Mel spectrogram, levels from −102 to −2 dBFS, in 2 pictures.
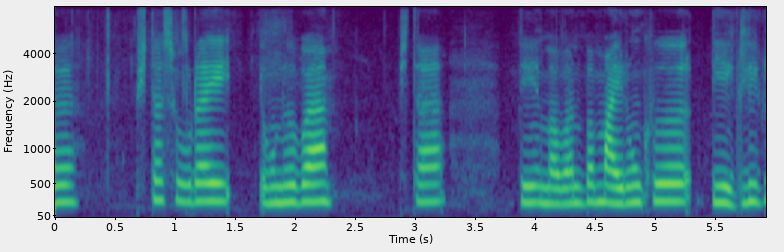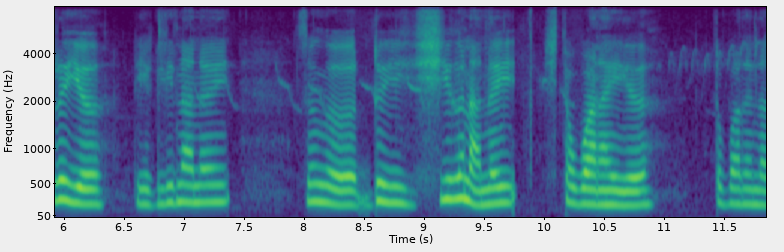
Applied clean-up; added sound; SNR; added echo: none; none; none; none.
